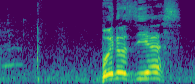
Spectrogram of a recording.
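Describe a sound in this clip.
A young man calls out.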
